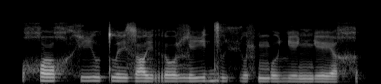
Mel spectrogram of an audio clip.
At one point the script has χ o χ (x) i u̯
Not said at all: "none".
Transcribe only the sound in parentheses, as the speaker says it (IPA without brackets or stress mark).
x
